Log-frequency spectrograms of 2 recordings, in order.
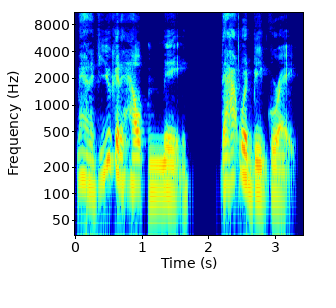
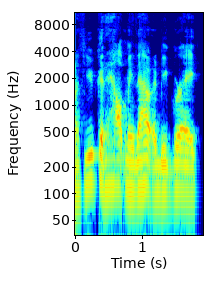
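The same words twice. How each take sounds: First: Slowed down and leaned on "Man, if you could help me"; a slower, pointed plea for help; slow, deliberate repeat. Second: Said in the usual way. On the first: Retold or imitated. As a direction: spell the request out slowly, earnestly. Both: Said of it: "I added that last part of".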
